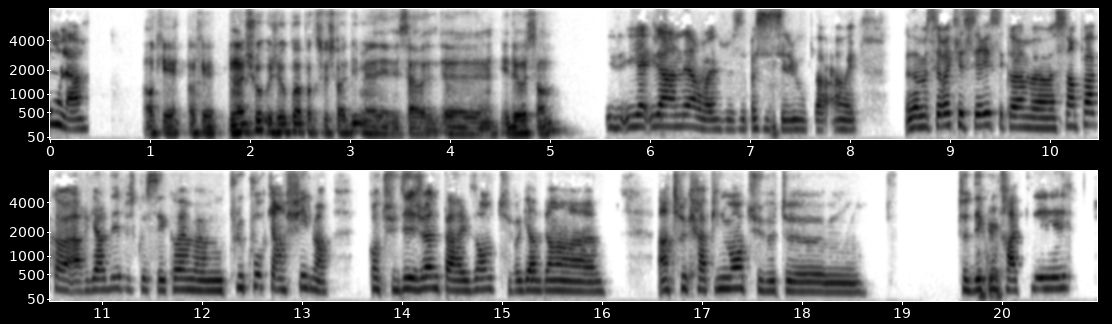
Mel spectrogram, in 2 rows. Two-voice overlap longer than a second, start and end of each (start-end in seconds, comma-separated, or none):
none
